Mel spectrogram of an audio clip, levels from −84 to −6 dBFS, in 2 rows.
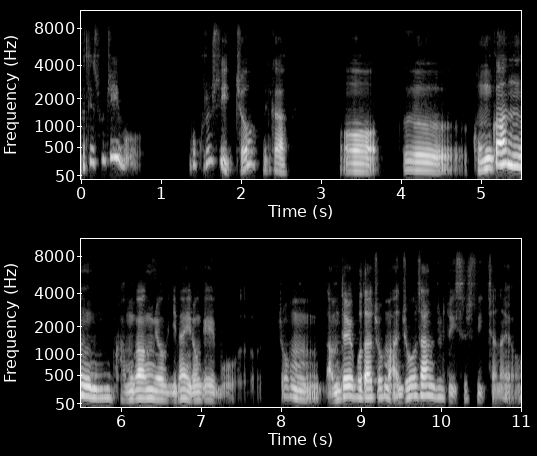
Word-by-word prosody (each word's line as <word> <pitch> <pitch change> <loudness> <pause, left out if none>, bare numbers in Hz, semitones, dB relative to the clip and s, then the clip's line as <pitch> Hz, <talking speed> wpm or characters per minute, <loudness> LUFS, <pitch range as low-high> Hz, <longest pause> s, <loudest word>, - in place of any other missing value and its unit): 근데 240 - -7
솔직히 270 +6 -2
뭐. - - -11 0.6
뭐 200 - -14
그럴 225 +5 -10
수 250 -1 -9
있죠. 210 -4 -5
그니까 105 -4 -4 0.7
어 110 -1 +2 0.4
그 120 -4 +1 0.4
공간 145 - +4
감각력이나 110 -1 +1
이런 105 -2 0
게 105 0 -3
뭐 - - -15 0.6
좀 130 -7 -4
남들보다 135 +8 +3
좀 135 +1 -2
안 80 - -1
좋은 145 - 0
사람들도 150 -5 +1
있을 - - -13
수 - - -15
있잖아요. - - -11
125 Hz, 260 characters per minute, -24 LUFS, 110-155 Hz, 0.7 s, 공간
